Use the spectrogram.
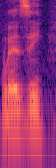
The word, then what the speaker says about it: Uesi: I believe that would be pronounced Wesi.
